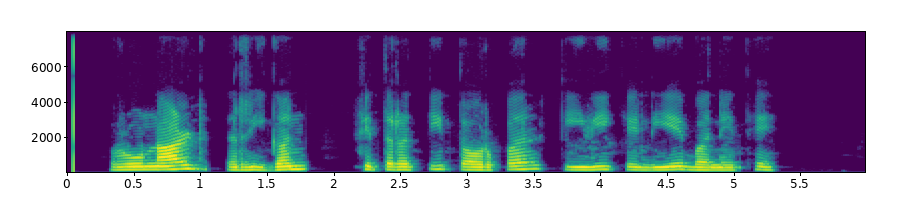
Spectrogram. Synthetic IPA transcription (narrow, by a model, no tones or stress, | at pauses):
ɾoːnaːlɖɾɪɡən | fɪt̪ɾət̪it̪ɔːɾpɐɾʈiːʋikeliebɐnet̪ʰeː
